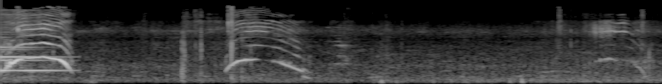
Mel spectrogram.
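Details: Small kitten playing, one loud arched meow at the start then softer meows amid a hissing background, separated by gaps of a second or more.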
